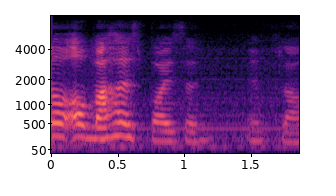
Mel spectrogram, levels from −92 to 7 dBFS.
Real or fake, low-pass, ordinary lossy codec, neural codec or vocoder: real; 7.2 kHz; AAC, 48 kbps; none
